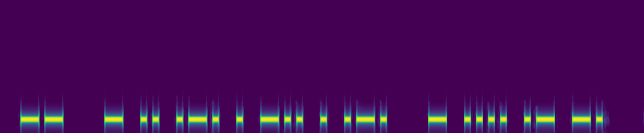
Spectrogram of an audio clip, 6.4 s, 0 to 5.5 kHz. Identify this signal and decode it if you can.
Morse code, heard as a keyed tone, about 20 wpm, 600 Hz. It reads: M TIREDER THAN
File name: the old man and the sea part 2 20wpm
